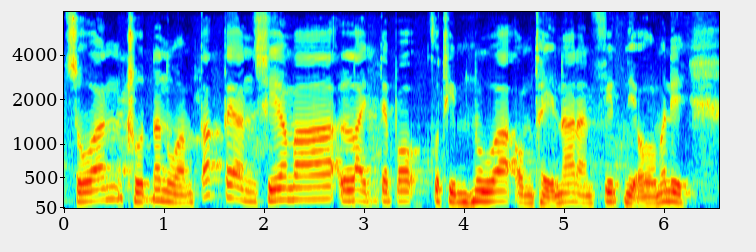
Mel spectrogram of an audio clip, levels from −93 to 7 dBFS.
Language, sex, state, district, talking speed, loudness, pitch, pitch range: Mizo, male, Mizoram, Aizawl, 210 wpm, -12 LUFS, 145 Hz, 130-160 Hz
